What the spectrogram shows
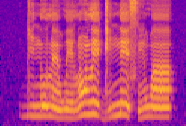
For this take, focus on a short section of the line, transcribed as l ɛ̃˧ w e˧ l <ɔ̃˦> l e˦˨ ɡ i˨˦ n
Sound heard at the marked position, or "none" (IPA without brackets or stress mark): ɔ̃˦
